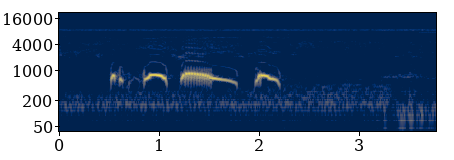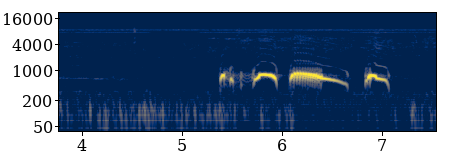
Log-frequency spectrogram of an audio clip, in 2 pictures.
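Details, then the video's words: Tekukur, the spotted dove, repeating its 'kuk 1 melambung' call: soft stuttered notes, an arched coo, a long falling coo and a short closing coo, heard twice with a faint low rumble in the pause. "SUARA BURUNG TEKUKUR IDAMAN KUK 1 MELAMBUNG"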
